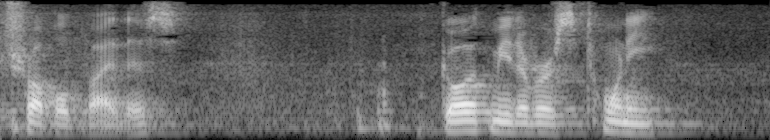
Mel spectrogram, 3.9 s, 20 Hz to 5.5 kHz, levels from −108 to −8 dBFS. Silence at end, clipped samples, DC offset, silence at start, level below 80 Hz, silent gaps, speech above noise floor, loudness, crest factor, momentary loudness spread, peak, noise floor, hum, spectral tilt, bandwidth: 0.5 s; under 0.1%; under 0.1%; 0 s; -88 dBFS; none; 30 dB; -26 LUFS; 20 dB; 22 LU; -8 dBFS; -56 dBFS; none; -5.5 dB/octave; 5.4 kHz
